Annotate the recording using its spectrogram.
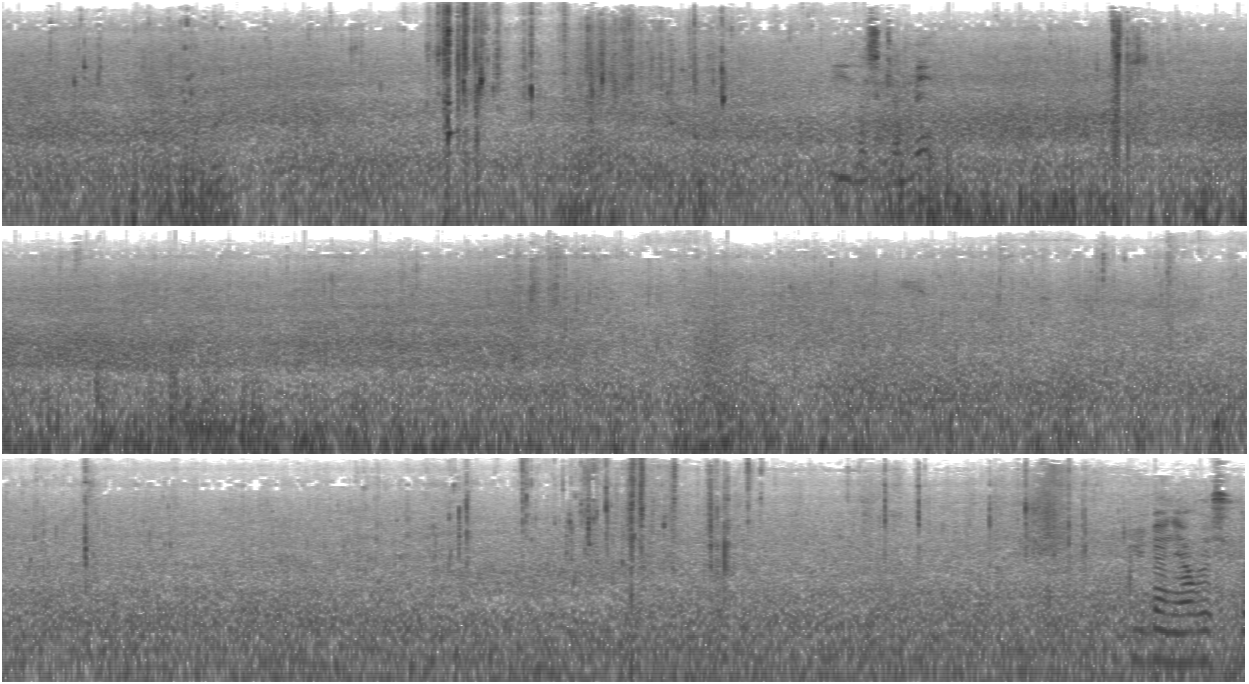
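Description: Wind buffeting the microphone, a steady low rumble, with scattered sharp clicks and ticks.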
